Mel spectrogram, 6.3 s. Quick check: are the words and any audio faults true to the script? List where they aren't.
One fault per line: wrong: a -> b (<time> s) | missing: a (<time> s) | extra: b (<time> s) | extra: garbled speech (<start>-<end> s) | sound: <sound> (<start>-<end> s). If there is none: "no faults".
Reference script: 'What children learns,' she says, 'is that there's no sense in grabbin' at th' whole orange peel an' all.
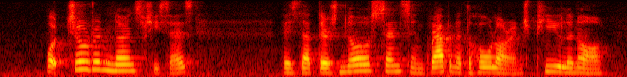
no faults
